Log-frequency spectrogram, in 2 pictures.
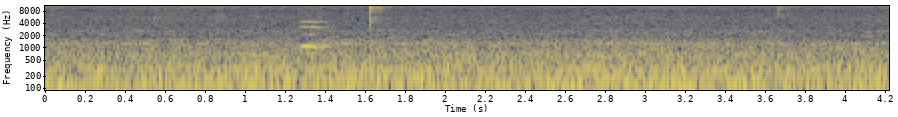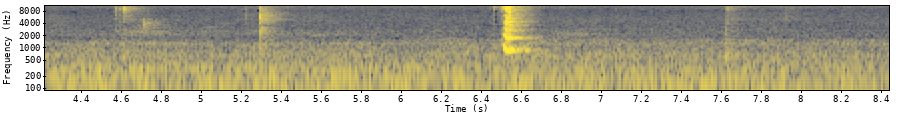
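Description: Plastic ketchup squeeze bottle being squeezed: faint squirts and clicks, with one short sharp squeak about six and a half seconds in, over a low steady hum.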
